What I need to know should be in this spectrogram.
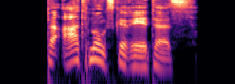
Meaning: genitive singular of Beatmungsgerät
- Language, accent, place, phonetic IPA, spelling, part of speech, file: German, Germany, Berlin, [bəˈʔaːtmʊŋsɡəˌʁɛːtəs], Beatmungsgerätes, noun, De-Beatmungsgerätes.ogg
